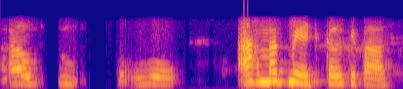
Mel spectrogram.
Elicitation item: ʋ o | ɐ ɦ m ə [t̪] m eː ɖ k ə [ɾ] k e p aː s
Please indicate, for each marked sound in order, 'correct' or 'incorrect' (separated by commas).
incorrect, incorrect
